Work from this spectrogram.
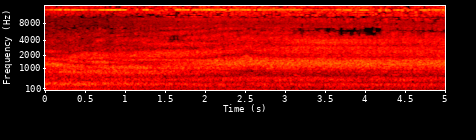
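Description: A plane takes off, its engine roar a steady, loud broadband rush heard from inside the cabin, holding constant throughout with no breaks.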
